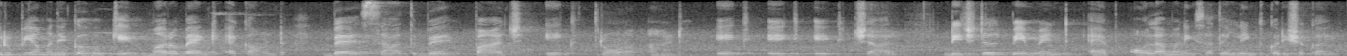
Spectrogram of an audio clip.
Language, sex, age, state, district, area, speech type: Gujarati, female, 18-30, Gujarat, Surat, urban, read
